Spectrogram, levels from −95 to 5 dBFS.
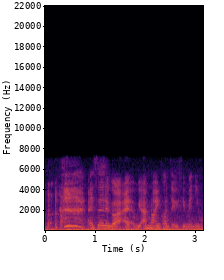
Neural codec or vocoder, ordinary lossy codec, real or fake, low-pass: none; none; real; 7.2 kHz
